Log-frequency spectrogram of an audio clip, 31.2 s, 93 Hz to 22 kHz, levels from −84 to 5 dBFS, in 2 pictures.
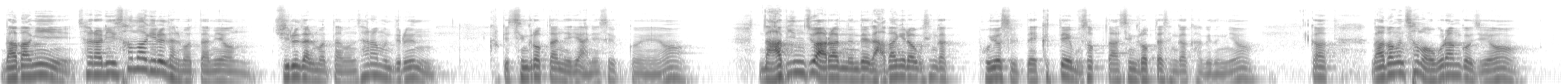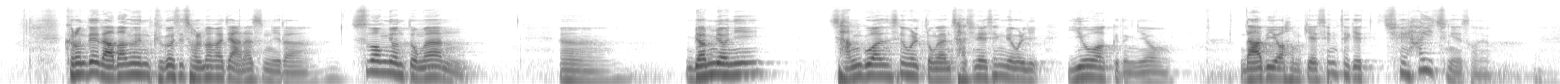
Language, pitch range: Korean, 115-160 Hz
